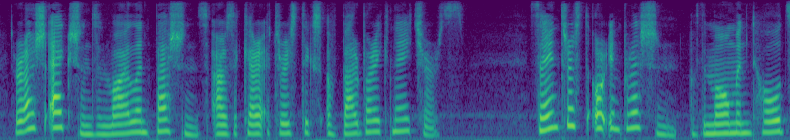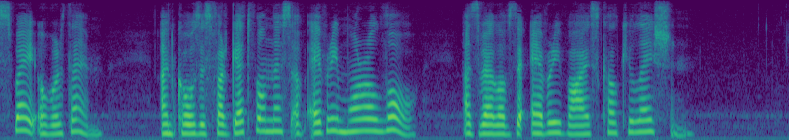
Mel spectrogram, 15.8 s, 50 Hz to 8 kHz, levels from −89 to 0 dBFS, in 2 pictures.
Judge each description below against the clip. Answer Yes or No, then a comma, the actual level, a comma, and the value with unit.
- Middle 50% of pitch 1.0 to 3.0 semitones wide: No, average, 4.2 semitones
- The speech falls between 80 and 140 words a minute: Yes, slow, 135 wpm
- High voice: Yes, high, 210 Hz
